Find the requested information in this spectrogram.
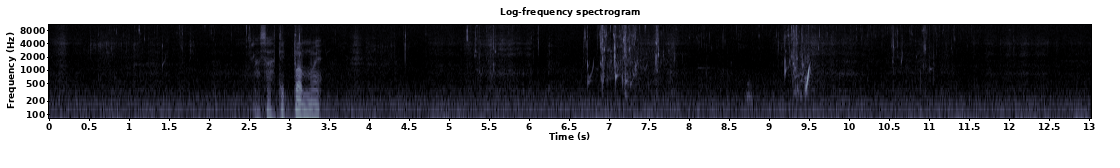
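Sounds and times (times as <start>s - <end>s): shallow water sloshing and splashing: 0.4s - 2.6s, 4.8s - 11.7s
water plop: 6.7s - 7.8s, 9.1s - 9.7s.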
